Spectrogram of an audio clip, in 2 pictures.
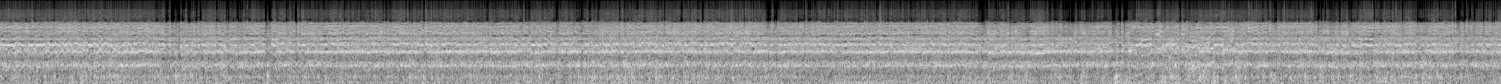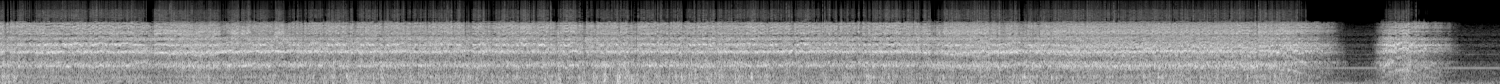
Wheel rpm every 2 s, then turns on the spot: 210, 230, 230, 230, 230, 220, 230, 230, 220, 230, 230, 240, 220, 200, 30.
none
